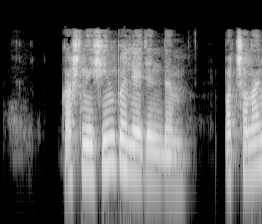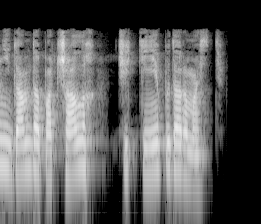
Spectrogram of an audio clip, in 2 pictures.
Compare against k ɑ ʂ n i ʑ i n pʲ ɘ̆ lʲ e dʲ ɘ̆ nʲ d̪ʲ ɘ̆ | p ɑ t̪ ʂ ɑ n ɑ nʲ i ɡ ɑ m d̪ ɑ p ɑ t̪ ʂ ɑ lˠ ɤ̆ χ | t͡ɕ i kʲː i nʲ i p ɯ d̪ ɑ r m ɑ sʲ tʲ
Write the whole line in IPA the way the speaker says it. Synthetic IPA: k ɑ ʂ n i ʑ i n pʲ ɘ̆ lʲ e dʲ ɘ̆ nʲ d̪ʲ ɘ̆ | p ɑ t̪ ʂ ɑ n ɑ nʲ i ɡ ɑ m d̪ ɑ p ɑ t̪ ʂ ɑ lˠ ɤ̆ χ | t͡ɕ i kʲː i nʲ e p ɯ d̪ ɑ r m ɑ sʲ tʲ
